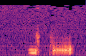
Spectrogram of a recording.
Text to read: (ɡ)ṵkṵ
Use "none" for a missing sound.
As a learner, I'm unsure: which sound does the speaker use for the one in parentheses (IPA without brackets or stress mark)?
ɡ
